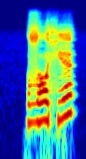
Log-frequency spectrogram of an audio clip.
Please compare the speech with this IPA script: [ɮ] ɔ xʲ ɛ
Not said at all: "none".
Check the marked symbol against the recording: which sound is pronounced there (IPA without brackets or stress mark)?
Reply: z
